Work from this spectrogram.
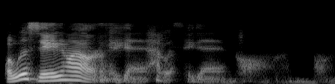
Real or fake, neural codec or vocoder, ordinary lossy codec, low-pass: fake; codec, 16 kHz, 0.5 kbps, FreqCodec, larger model; none; 7.2 kHz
